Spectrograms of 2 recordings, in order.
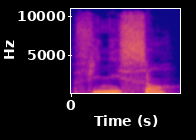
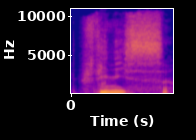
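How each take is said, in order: First: The final nasal vowel ending is pronounced. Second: The word ends on the S sound. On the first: The speaker calls it wrong. "a quite common mistake ... the students pronounce finissant" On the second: The speaker calls it right. "you don't pronounce them. So it's finis"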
